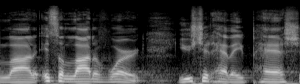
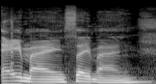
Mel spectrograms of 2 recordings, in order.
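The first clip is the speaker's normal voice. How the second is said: louder, with North Memphis accent; 7 dB louder than usual. Repeating a phrase after another speaker's request: North Memphis Frazier voice. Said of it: "in your best North Memphis Frazier".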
